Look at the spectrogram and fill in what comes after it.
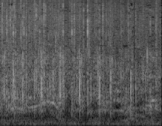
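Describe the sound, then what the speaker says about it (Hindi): Crowd clapping at a village public rally in Haryana where a former chief minister is welcomed, steady dense applause throughout with a faint voice underneath. "तालियां बजाओ बस जोरदार"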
